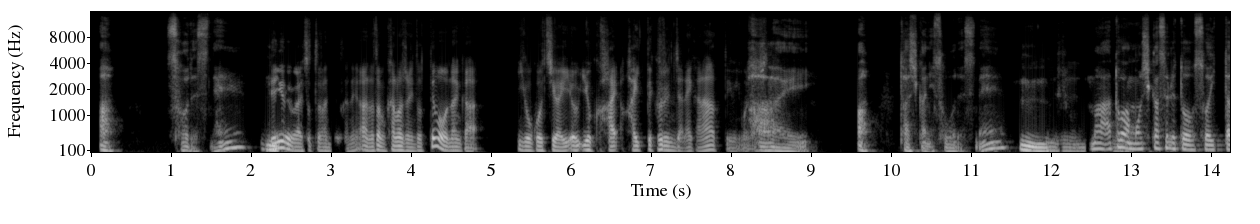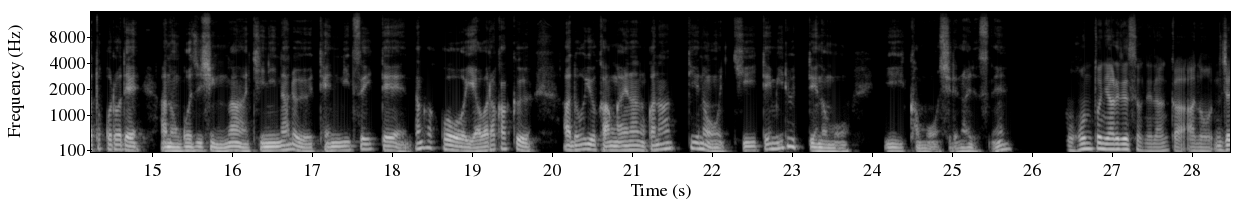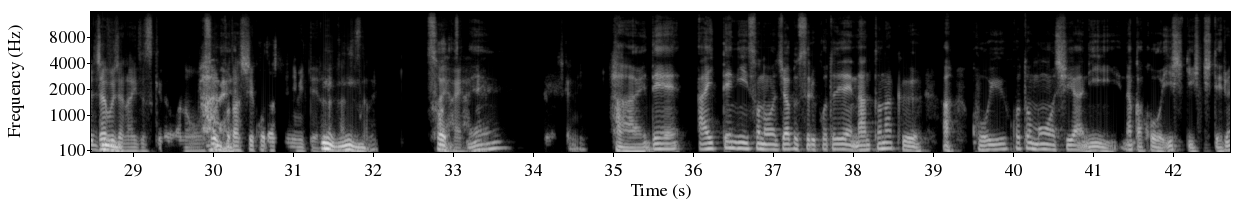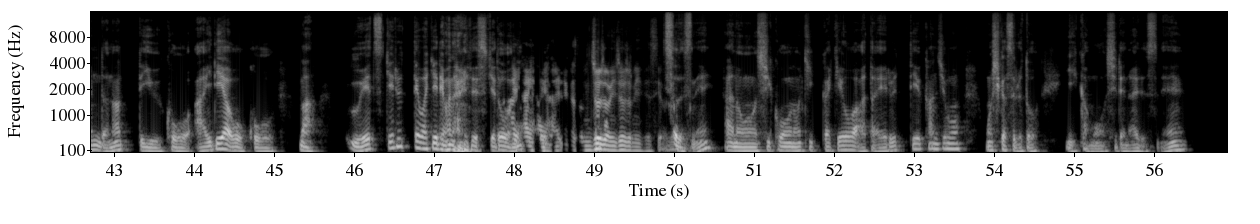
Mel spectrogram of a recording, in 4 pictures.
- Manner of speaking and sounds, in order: other background noise
- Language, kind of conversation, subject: Japanese, advice, 将来の関係やコミットメントについて、どのように話し合えばよいですか？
